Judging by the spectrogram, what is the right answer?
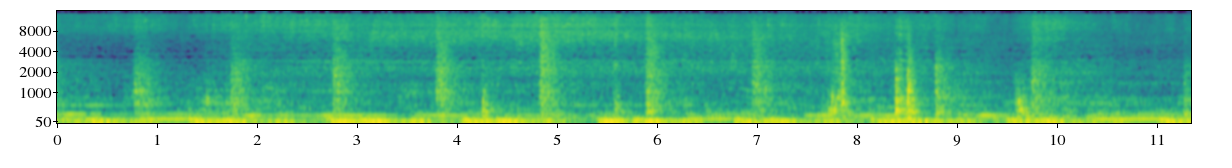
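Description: Potatoes tossed into a pan of sizzling spiced masala, steady frying hiss with repeated scraping and clattering strokes of a spatula against the pan, close and moderately loud.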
